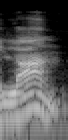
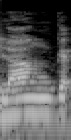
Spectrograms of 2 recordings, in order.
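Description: First: The word ends in ng with no hard g. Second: A separate hard g is heard at the end. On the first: The speaker calls it right. "but I say long" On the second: The speaker calls it wrong. "I didn't say long"

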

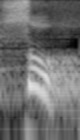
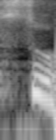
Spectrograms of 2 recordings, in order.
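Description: First: The s sound is emphatic and heavy. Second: The s sound is plain and light. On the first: The speaker calls it right. "সু সাদ পেশ সু" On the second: The speaker calls it wrong. "সিন পেশ সু হয়ে গেল"

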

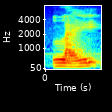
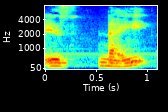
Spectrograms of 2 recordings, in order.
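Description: First: The word begins with an L sound. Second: The word begins with an N sound.

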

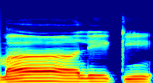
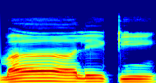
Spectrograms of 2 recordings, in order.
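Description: No difference in how they are said.

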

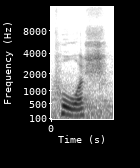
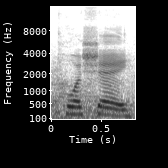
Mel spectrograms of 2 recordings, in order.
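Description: First: The name is pronounced the American way. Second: The name is pronounced the European way. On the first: The speaker calls it wrong. "In America, we call it Porsche" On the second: The speaker calls it right. "We've been pronouncing it wrong"

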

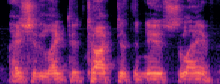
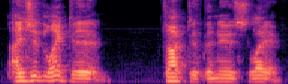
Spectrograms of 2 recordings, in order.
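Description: First: It is spoken in a low, quiet voice. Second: It is spoken at a normal, fuller volume. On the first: The speaker calls it right. "he said in a low voice" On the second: The speaker calls it wrong. "Oh, I'm sorry. Let me do it again"

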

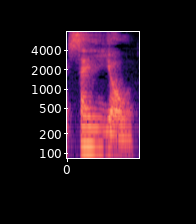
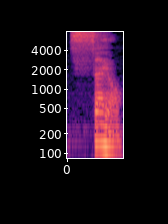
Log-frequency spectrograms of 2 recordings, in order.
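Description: First: The vowel is split into two separate syllables. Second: The two vowel parts glide together smoothly. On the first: The speaker calls it wrong. "hay say dồ" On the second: The speaker calls it right. "để cho nó gần với nhau, cho nó dính với nhau đó"

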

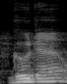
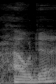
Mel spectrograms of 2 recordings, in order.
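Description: First: The word is said with an English pronunciation. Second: The word is said with a Dutch pronunciation.

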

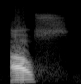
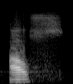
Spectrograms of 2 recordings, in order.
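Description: First: The s sound is thick and emphatic. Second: The same.

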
